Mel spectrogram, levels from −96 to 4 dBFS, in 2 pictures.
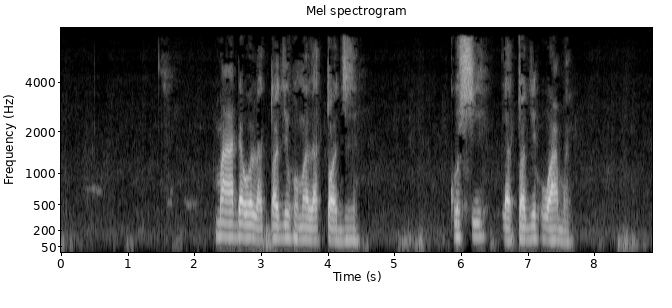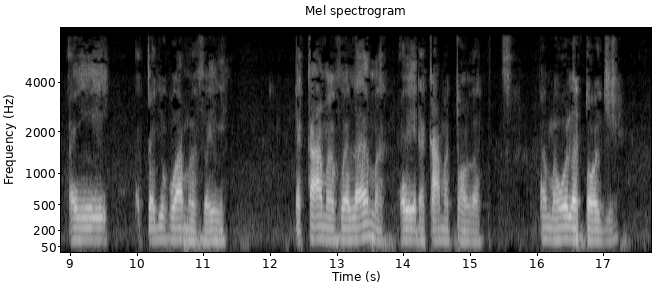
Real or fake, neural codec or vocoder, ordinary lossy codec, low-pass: fake; codec, 24 kHz, 3 kbps, HILCodec; MP3, 32 kbps; 7.2 kHz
